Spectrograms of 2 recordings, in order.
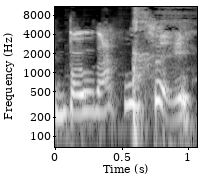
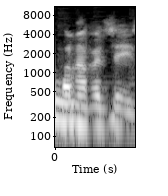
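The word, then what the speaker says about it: bon appétit: Yeah, so instead of bon appetit, it's from bone apple tea.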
